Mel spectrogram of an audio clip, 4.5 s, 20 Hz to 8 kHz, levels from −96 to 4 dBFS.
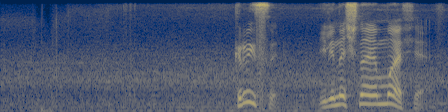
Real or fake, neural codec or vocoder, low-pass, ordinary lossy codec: real; none; 7.2 kHz; none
